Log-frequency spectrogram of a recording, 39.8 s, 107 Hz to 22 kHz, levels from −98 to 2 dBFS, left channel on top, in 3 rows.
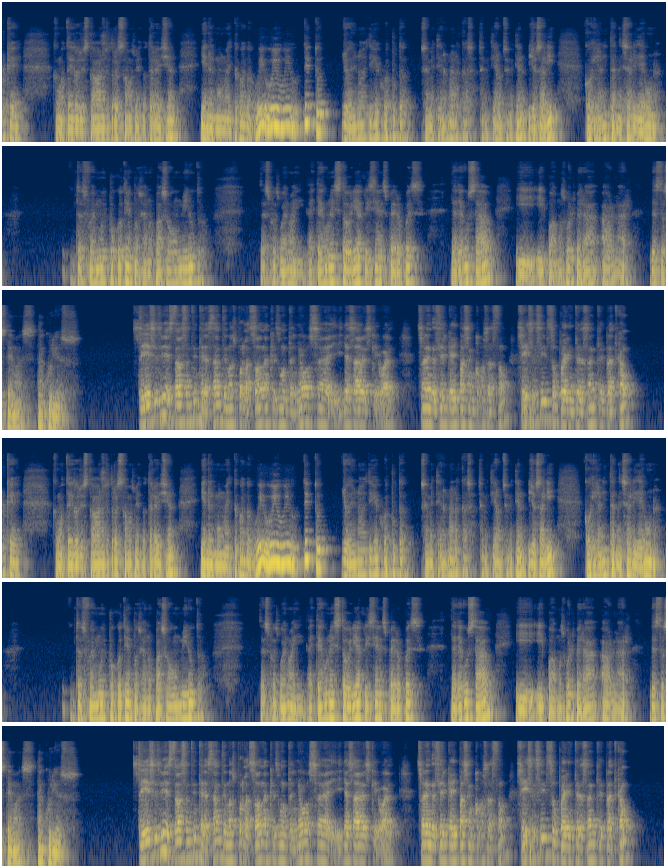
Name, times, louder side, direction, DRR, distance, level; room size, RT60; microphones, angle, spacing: voice 1, 0.0-6.4 6.8-8.1 8.4-13.1 14.8-17.3 18.5-21.6 22.3-23.1 23.6-25.8 26.2-28.0, right 3 dB, 40° right, 0 dB, 0.5 m, -20 dB
voice 2, 29.2-34.4 34.9-36.6 36.9-39.0, right 1 dB, 75° right, -1 dB, 0.9 m, -24 dB
4.8 x 2.7 x 2.8 m, 0.38 s
head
